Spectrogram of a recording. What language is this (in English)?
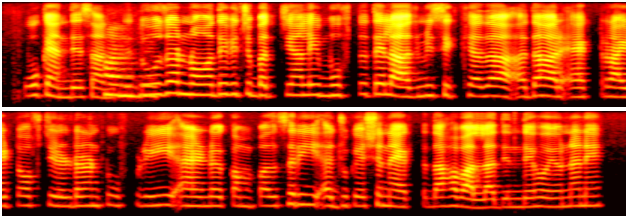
Punjabi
